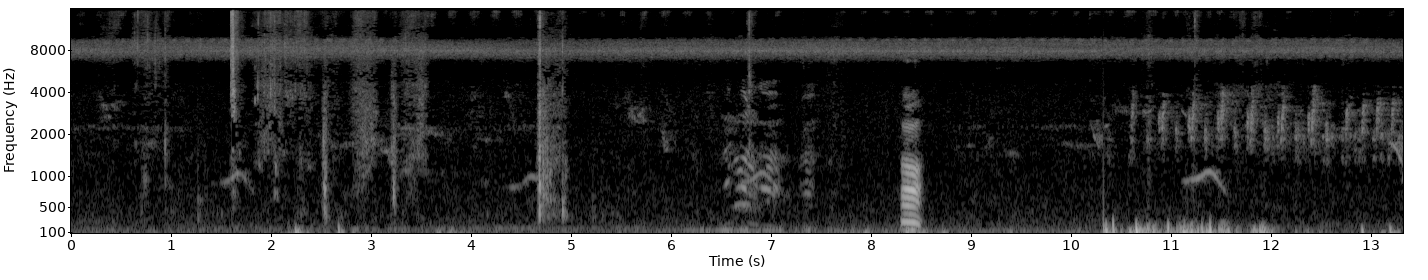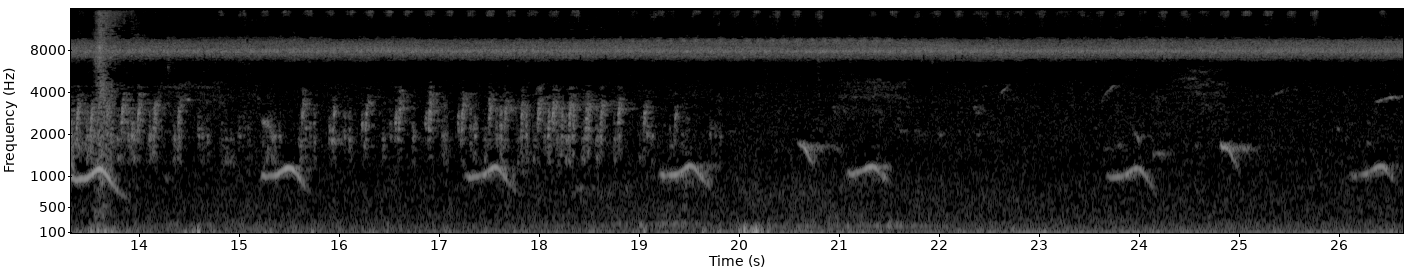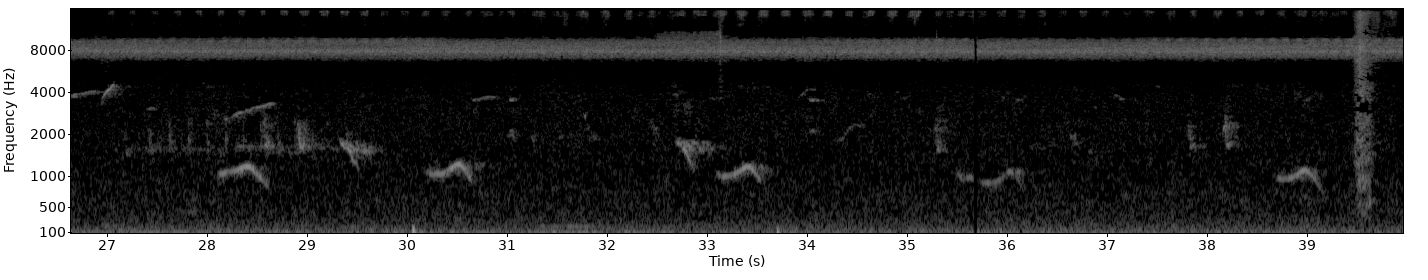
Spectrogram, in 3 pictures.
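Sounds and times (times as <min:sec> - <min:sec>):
bird call rising and falling: 0:13.1 - 0:14.1.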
